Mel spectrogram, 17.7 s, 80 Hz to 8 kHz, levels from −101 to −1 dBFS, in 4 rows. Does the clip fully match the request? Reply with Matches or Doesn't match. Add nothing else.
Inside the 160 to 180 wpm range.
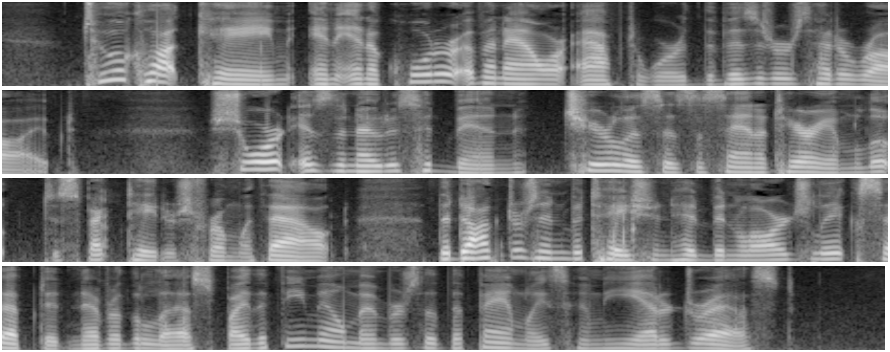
Matches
